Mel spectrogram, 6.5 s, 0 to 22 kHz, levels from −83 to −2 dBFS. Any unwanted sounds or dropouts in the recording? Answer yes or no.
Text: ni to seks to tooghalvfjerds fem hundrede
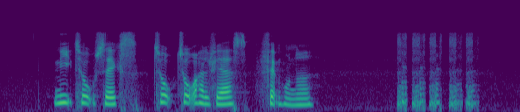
yes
